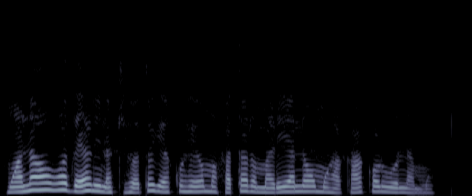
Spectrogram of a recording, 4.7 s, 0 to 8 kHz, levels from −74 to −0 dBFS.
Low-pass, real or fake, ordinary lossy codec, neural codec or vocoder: none; real; none; none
